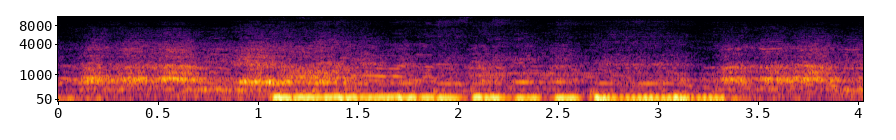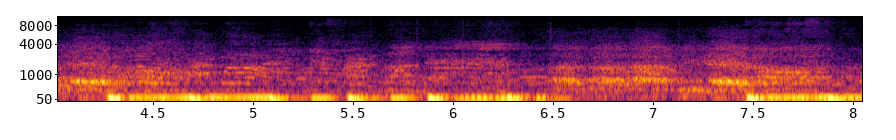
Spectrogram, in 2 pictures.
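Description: A huge crowd of demonstrators shouting and chanting, with loud bass-heavy music pulsing underneath in stretches that drop out briefly every couple of seconds.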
